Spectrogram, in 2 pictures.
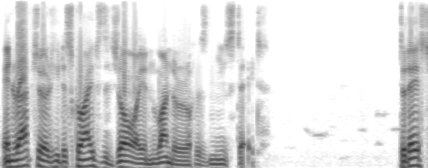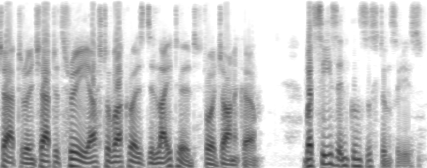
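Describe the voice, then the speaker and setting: A middle-aged man reading and introducing spiritual scripture in a serene, measured, solemn manner, as a teacher would. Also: low-pitched, expressive, a little mellow, dry recording. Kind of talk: slow scripture reading and commentary. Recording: dull, muffled sound under music. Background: instrumental music.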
